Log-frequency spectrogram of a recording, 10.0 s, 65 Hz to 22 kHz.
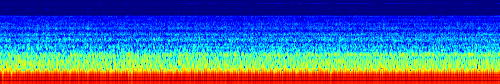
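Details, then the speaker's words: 1959 Ford wagon with Lincoln Town Car EEC wiring and standalone harness, first start with fuel pump jumped and many items unhooked: smooth, even idle, steady low drone, no misses, knocks or stumbles, not smoking; normal idle. "But it's running. And it sounds good. And it's not smoking."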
